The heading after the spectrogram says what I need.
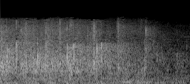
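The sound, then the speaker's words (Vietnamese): Applause bursts out for a gift presented during a Buddhist talk: dense, continuous clapping from an audience that stays fairly even and tapers slightly toward the end. “Cho một tràng pháo tay tặng phần quà.”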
